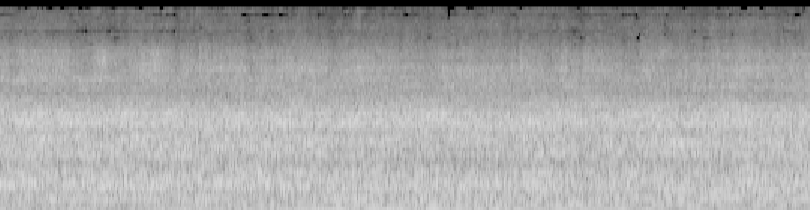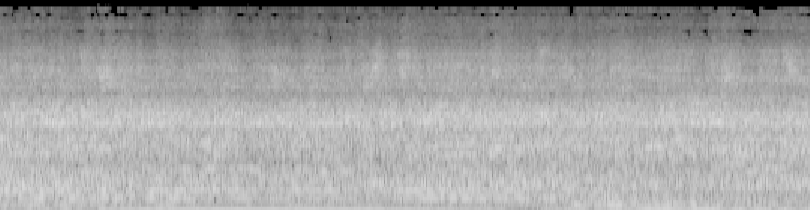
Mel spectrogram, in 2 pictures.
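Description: Live death industrial noise: a dense, steady wall of distorted noise over a deep low drone, with no clear beat.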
